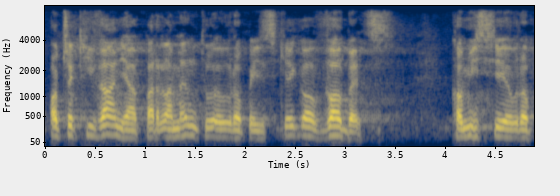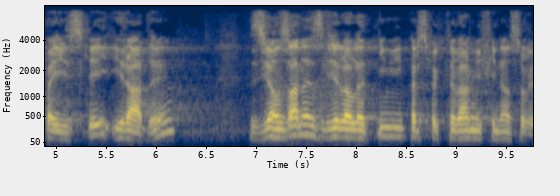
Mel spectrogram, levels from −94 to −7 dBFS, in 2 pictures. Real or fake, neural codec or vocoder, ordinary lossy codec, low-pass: fake; codec, 16 kHz, 16 kbps, FunCodec, trained on LibriTTS, 50 frames a second; none; 7.2 kHz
